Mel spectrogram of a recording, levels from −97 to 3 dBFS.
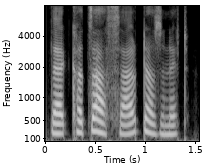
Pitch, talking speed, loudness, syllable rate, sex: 220 Hz, 235 wpm, -18 LUFS, 4.2 syllables/s, female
